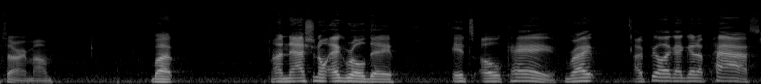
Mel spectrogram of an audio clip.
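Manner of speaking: halting speech through a mouthful of food. Host eats egg rolls on the show for national egg roll day: talking with mouth full. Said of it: "talk with your mouth full".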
